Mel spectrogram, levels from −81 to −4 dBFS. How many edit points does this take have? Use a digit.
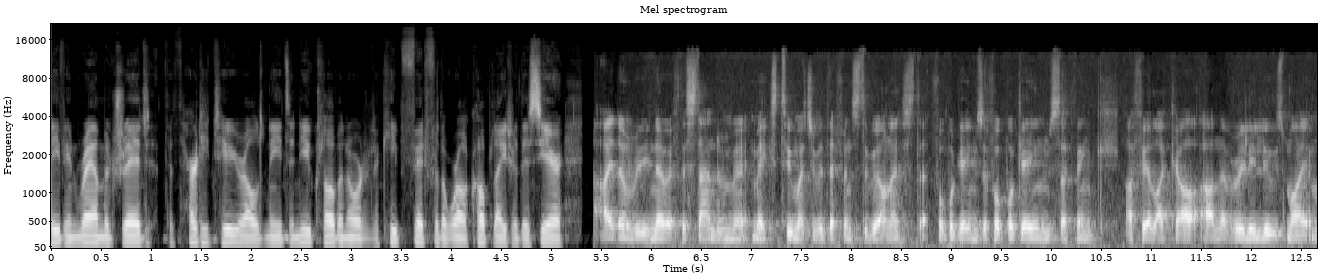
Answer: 1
